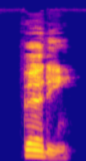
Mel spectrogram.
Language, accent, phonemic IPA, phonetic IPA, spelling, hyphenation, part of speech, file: English, Australia, /ˈbɜː.di/, [ˈbɜːɾi], birdie, bird‧ie, noun / verb, En-au-birdie.ogg
- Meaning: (noun) 1. A bird; especially, a small and cute one 2. The completion of a hole one stroke below par 3. A shuttlecock 4. A penis 5. An electromagnetic signal generated from within an electronic device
